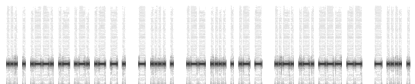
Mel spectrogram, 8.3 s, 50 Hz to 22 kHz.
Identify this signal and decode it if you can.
Morse code, heard as a keyed tone, about 30 wpm, 1000 Hz. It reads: SEPARATE THE WHEAT FROM THE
